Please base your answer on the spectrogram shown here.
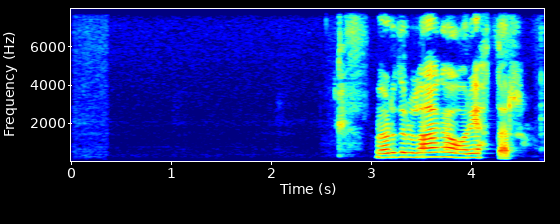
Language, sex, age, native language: Icelandic, female, 50-59, Icelandic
